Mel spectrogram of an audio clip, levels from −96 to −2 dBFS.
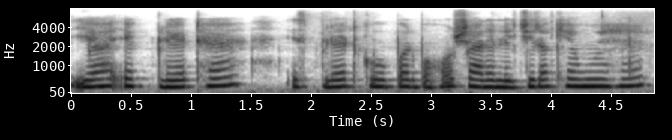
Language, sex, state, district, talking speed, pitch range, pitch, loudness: Hindi, female, Jharkhand, Ranchi, 175 wpm, 245-270 Hz, 255 Hz, -13 LUFS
